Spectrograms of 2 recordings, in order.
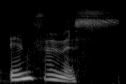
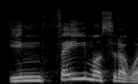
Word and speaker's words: infamous: Infamous. Infamous. I-N 쓰죠. I-N을 앞에다가 붙이면 그렇죠. Infamous. 근데 발음이 많은 분들이 그냥 스펠링만 보시고 infamous라고 하시는데 infamous가 삐입 아니죠. 네. Infamous입니다. Infamous.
